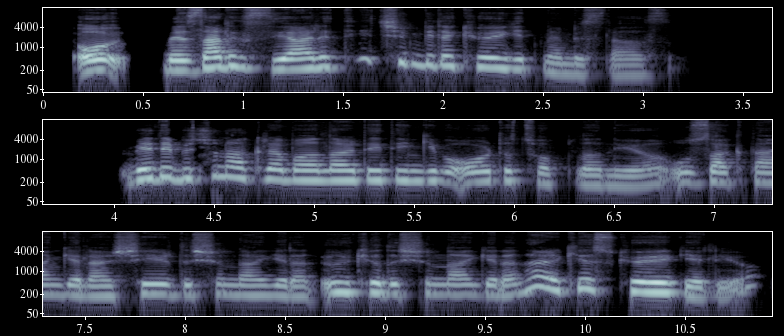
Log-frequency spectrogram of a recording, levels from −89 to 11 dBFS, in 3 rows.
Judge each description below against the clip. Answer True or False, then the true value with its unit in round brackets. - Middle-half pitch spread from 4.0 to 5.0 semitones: True (4.6 semitones)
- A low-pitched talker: False (215 Hz)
